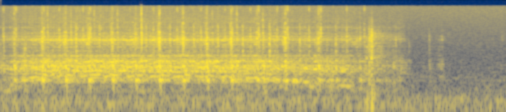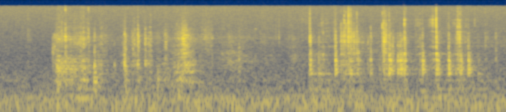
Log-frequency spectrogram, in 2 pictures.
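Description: Electric domestic sewing machine running a straight stitch through denim in one steady run of about four seconds, then stopping abruptly. Softer clicks and rustles follow.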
